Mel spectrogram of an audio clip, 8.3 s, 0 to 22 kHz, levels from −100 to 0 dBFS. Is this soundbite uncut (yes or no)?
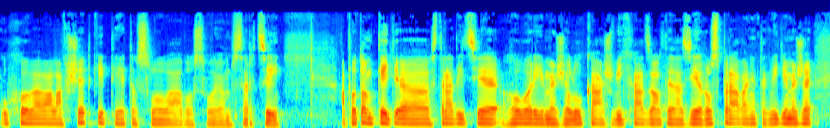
yes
